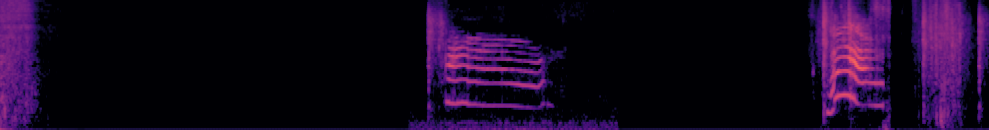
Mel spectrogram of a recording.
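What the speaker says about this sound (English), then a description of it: "Aw, it's a kitty cat." Cat meowing in the video game Timelie, two separate drawn-out meows set apart by quiet. The second is louder and is followed by a short trailing sound.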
